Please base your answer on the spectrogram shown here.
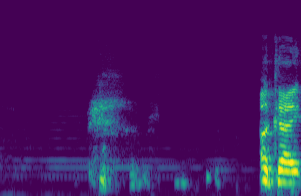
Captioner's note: clears throat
